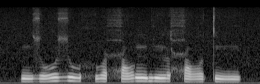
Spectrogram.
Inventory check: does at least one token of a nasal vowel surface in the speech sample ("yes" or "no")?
yes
